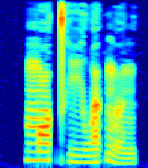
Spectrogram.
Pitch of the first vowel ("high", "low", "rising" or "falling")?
high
